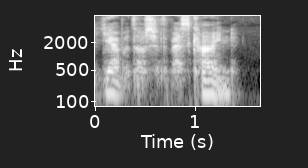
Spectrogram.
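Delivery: put-on whispering. Retelling a scene where a late student replies to the teacher, retelling a whisper. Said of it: "he intentionally whispers".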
